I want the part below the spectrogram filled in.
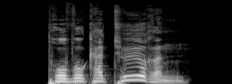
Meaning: dative plural of Provokateur
- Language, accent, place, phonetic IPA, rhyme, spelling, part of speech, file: German, Germany, Berlin, [pʁovokaˈtøːʁən], -øːʁən, Provokateuren, noun, De-Provokateuren.ogg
